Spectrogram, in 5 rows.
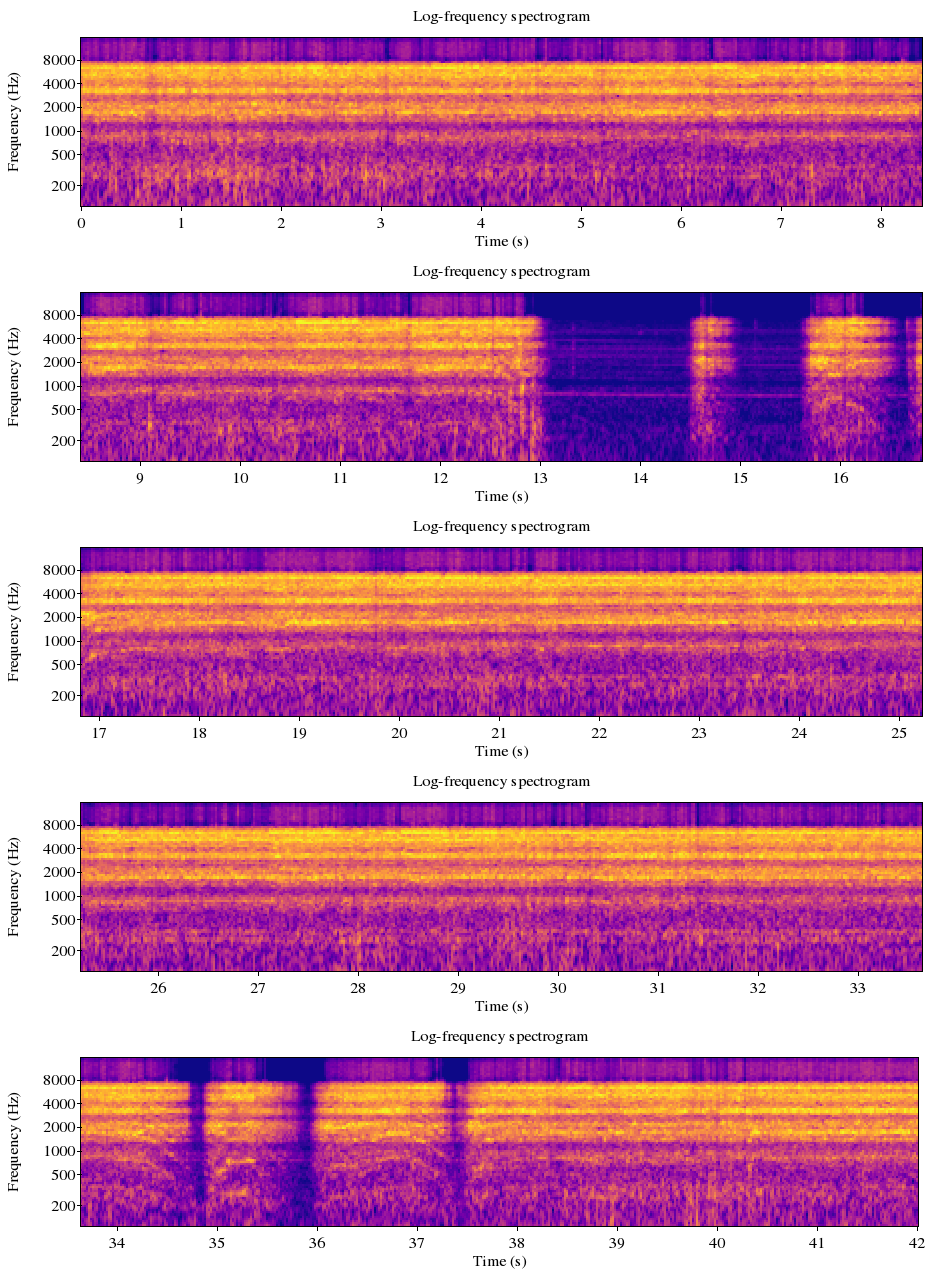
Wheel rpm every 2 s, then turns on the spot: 230, 230, 230, 230, 220, 230, 80, 20, 130, 220, 230, 230, 230, 230, 230, 230, 230, 100, 120, 210, 210.
none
